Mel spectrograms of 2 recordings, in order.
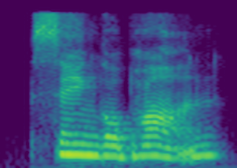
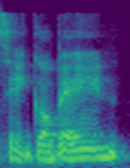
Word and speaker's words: Saint-Gobain: And then the gentleman from they pronounce it Saint-Gobain, because it's French. And I was like, oh, so we know it as Saint-Gobain. But I love the way he said it.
